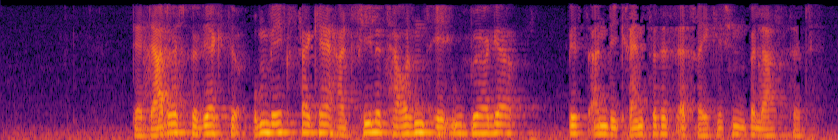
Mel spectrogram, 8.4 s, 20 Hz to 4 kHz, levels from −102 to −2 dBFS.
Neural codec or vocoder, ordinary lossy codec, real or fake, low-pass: none; AAC, 16 kbps; real; 3.6 kHz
